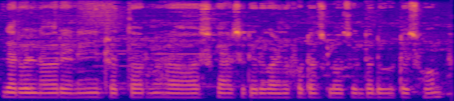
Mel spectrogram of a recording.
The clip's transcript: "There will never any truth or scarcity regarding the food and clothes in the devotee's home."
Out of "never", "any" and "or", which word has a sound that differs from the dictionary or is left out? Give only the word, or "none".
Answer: none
